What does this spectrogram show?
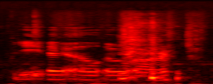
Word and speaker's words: Balor: How do you spell that? B-A-L-O-R. B-A-O-L-R. L-B-A-L-O-R. Yeah. Does that sound familiar to me? Baylor? Balor. So I got a question. There's no Baylor.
